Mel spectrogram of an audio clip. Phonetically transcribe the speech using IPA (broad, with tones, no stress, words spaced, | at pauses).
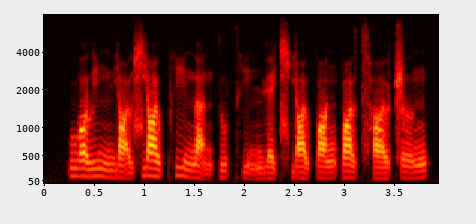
wɔ˥˧li˥˩ŋ n̪jɑ̰˨˩ʊ̯ɕjɑ˥˧ʊ̯ pʰi˥˩n̪a̰˨˩n t̪u˥˩t̪ʰḭ˨˩nn̪ɥɛ˧˥t͡ɕʰjɑ˥˩ʊ̯ pɑ˥ŋ pɑ˥˩ʊ̯t͡sʰɑ˧˥ʊ̯ʈ͡ʂɤ˧˥ŋ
